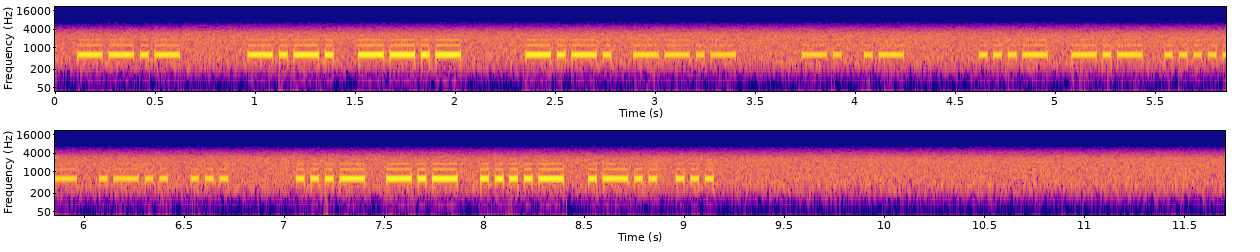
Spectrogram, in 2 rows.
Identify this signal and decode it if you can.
Morse code, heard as a keyed tone, hand-sent with a paddle, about 33 wpm, 610 Hz, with radio static and fading. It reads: … CQ CQ NA VK4LS VK4LS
